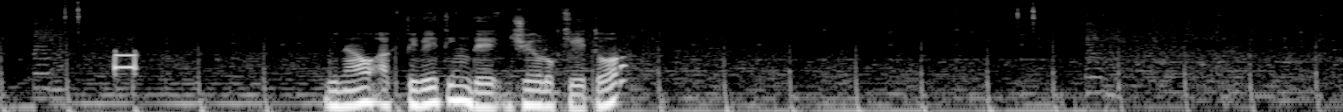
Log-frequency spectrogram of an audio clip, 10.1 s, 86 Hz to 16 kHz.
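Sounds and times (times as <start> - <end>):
background music: 0.0 - 10.0
telephone keypad tone: 0.9 - 1.1.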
